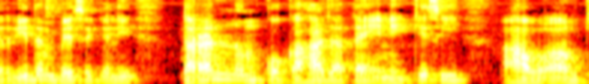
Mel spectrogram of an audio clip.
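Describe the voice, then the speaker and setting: Patient male lecturer, steady voice. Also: medium pitch, vocal fry. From Pakistan. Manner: explains patiently, restating points and repeating example words. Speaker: English literature professor. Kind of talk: recorded lecture.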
